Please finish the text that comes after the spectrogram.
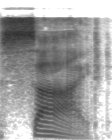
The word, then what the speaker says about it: side: E to I, and the pronunciation of the word shifted from seed to side. So again, from sida to seed to side.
